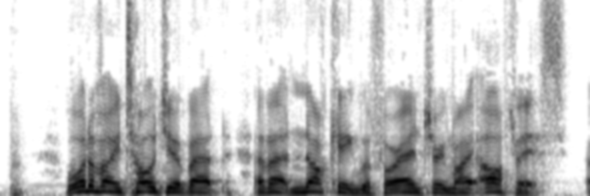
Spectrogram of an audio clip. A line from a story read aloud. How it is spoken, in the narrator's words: Obama screamed hysterically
